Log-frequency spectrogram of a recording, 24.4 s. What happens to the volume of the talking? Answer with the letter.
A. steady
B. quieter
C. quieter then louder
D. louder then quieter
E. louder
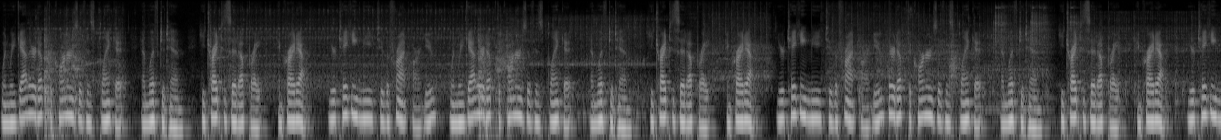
A.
